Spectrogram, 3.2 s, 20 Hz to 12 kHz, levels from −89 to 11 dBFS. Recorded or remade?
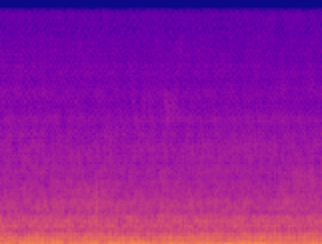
remade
